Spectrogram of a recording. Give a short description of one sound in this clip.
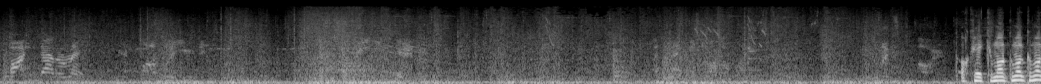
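Gunfire and explosions rumble from a game.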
